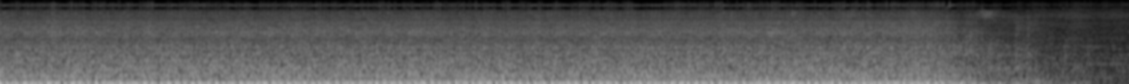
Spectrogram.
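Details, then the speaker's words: Cummins diesel truck at idle after valve lash adjustment: steady even clatter with no sharp valve tick, then winds down at shutoff; valve train noise much quieter than the rattly ticking before. "but I would definitely say it's quieted down quite a bit it was definitely pretty rattly before"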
